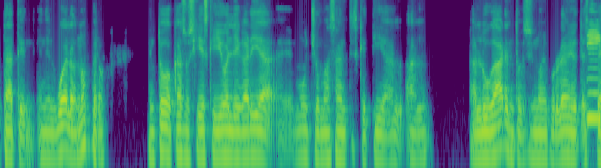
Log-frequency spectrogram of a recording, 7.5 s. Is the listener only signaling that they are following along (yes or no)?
no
